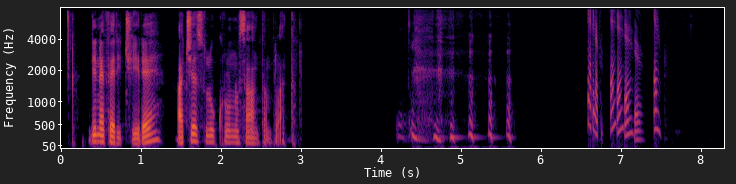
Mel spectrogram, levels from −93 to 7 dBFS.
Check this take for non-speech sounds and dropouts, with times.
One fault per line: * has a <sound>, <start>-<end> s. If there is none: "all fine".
* has a laugh, 4.2-5.7 s
* has a chirp, 6.6-7.5 s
